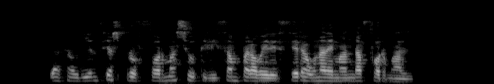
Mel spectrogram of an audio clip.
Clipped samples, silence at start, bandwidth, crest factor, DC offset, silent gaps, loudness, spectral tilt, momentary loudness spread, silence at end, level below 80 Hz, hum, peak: under 0.1%; 0.5 s; 8.6 kHz; 20 dB; under 0.1%; none; -31 LUFS; -3.5 dB/octave; 12 LU; 0.85 s; -74 dBFS; none; -12 dBFS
